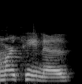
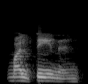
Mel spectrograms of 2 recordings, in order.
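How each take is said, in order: First: "Martinez" said the American English way; "Martinez" as Mar-TEE-nez, final z sounded; English pronunciation. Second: "Martinez" said the Dominican Spanish way; "Martinez" as Mal-TEE-ne, final z dropped; Spanish pronunciation. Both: Shown as a demonstration. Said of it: "not Martinez, Martinez".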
